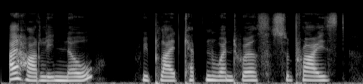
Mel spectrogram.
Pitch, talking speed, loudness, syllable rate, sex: 195 Hz, 115 wpm, -18 LUFS, 4.4 syllables/s, female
